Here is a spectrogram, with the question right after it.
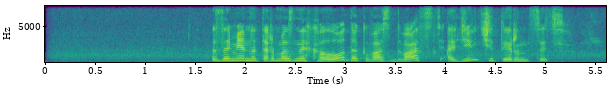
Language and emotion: Russian, neutral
